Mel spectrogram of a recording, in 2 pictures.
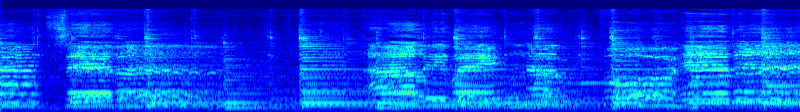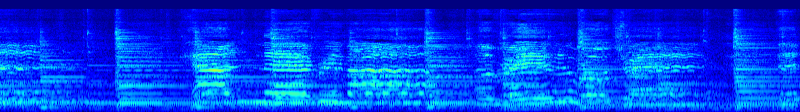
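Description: Two women singing together to a strummed acoustic guitar, at an easy, swinging tempo.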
